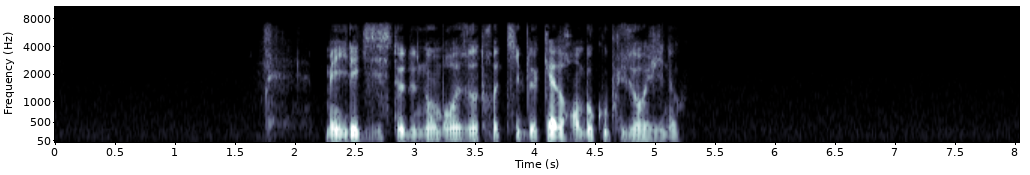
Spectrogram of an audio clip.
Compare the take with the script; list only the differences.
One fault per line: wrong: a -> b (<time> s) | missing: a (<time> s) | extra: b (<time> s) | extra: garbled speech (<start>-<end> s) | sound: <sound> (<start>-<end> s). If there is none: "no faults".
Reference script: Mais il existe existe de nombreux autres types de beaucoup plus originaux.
missing: existe (2.9 s)
extra: cadrans (4.0 s)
